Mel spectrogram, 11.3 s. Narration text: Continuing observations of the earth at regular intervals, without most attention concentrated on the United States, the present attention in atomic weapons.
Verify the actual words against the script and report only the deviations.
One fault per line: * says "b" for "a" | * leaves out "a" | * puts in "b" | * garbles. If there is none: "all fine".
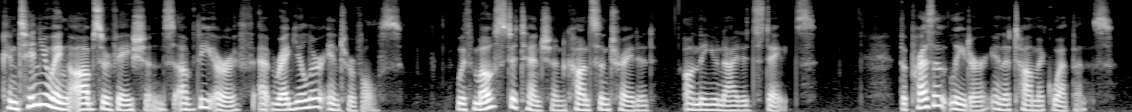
* says "with" for "without"
* says "leader" for "attention"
